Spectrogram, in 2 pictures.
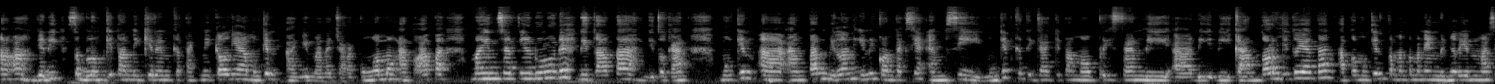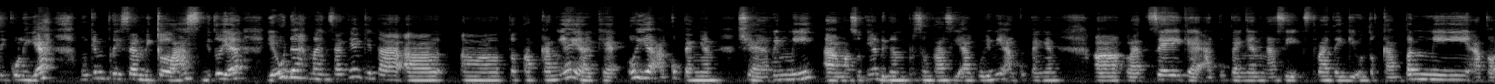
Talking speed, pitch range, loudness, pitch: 180 wpm, 185-235 Hz, -23 LUFS, 205 Hz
